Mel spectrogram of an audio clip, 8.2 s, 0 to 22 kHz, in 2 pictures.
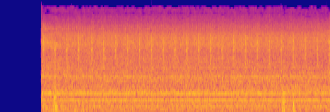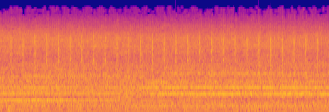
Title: Strange ticking noise 92 Jeep Cherokee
